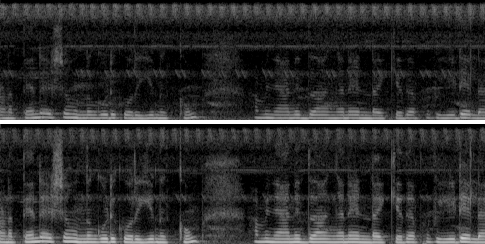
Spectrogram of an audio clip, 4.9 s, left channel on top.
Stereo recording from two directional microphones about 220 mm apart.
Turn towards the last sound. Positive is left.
turn(degrees=-35)  # may be behind; listen again after turning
